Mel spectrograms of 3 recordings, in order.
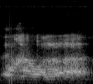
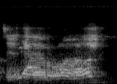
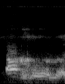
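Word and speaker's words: אחרונות: It's Yediot Achronot. Not Yachronot, Achronot.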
